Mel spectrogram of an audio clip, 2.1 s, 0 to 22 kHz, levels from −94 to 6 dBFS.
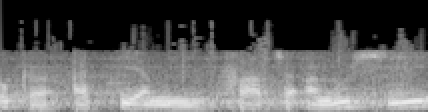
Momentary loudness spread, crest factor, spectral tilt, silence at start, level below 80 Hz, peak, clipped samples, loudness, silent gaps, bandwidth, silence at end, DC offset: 4 LU; 10 dB; -7.5 dB/octave; 0 s; -42 dBFS; -2 dBFS; under 0.1%; -13 LUFS; none; 10 kHz; 0 s; under 0.1%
